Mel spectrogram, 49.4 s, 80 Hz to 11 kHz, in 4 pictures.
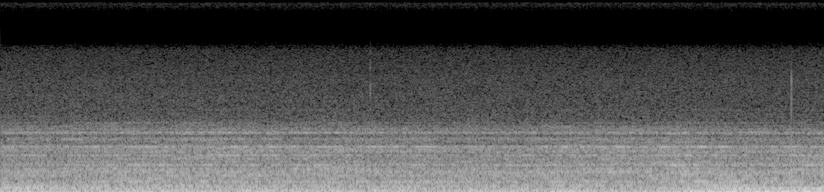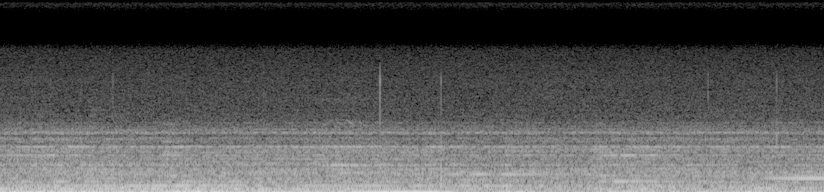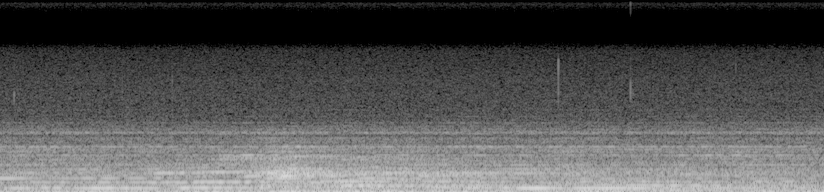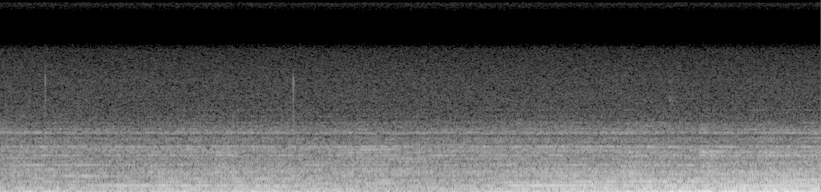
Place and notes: Upės gatvė, Lithuania, chimney support wire
some warehouse. long chimney and long iron support wires. listening how it drones...
Utenos apskritis, Lietuva, 18 January 2020, 16:40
